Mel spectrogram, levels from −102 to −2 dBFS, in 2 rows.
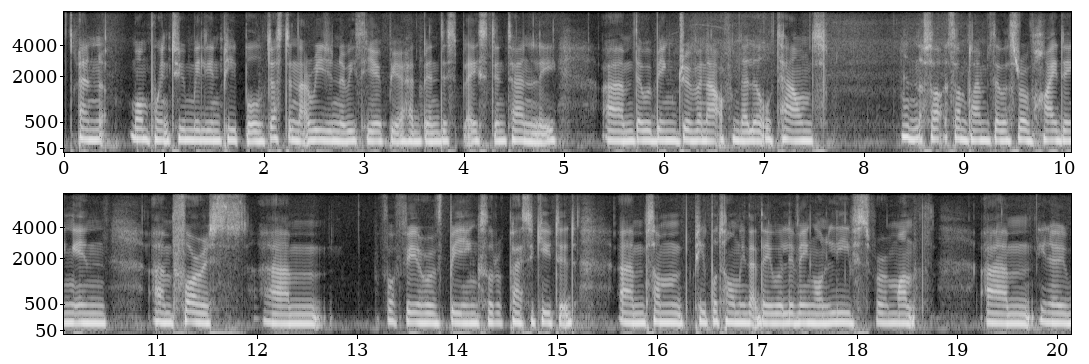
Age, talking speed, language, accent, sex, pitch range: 20-39, 175 wpm, English, British, female, 160-175 Hz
